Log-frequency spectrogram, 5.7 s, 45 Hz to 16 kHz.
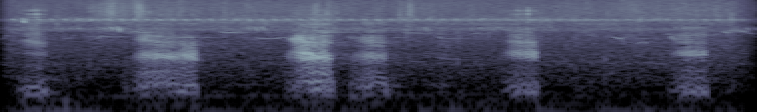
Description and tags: Impala male-Cherchant femelle
An antelope (impala) which is looking for a girlfriend in Tanzania recorded on DAT (Tascam DAP-1) with a Sennheiser ME66 by G de Courtivron.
